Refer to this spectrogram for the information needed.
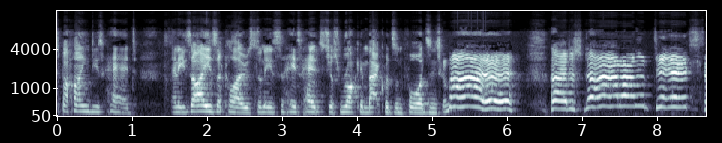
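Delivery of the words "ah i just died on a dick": high sung-out moan, slow and drawn; mock dying moan. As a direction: croon it out like an ecstatic last breath. Acting the sweaty man's dying moan.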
